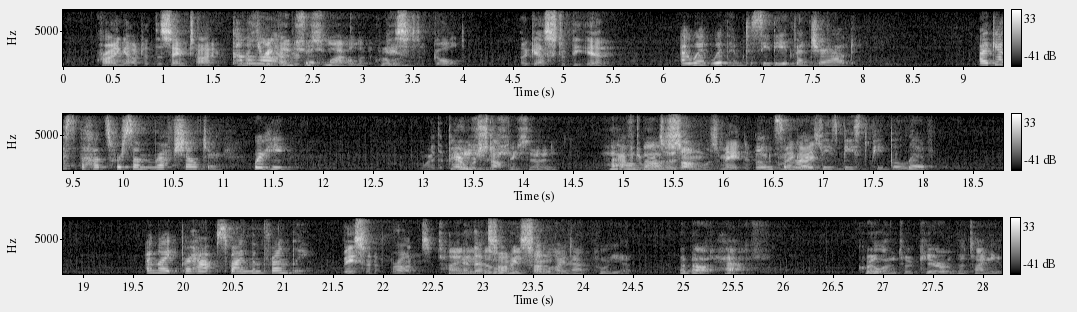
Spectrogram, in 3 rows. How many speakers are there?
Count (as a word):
three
